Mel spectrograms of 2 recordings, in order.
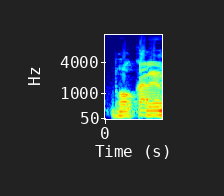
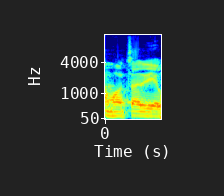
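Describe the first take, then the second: First: ভকারিয়া with a hard k in the middle; k sound variant. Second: ভচারিয়া with a ch in the middle; ch sound variant. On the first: Teacher unsure of the term for students, trying ভকারিয়া with a k sound. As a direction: say ভকারিয়া as "bhokaria". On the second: Teacher unsure of the term for students, trying ভচারিয়া with a ch sound. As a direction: say ভচারিয়া as "bhocharia". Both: Shown as a demonstration. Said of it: "উচ্চারণ আমি বললাম".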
